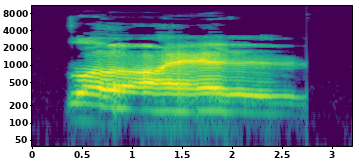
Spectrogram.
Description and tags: Zombie Die 3
Sound of a dying zombie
